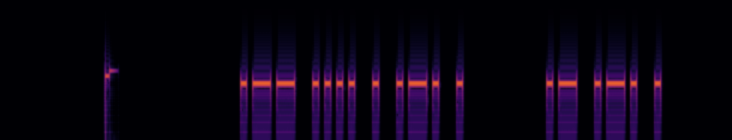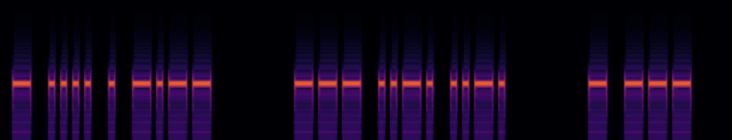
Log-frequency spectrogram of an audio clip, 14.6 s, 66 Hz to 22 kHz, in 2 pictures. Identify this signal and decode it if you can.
Morse code, heard as a keyed tone, about 21 wpm, 700 Hz. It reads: WHERE ARE THEY OFF TO
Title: 2x Word-Spacing - Sentences from Top 200 Words - 20wpm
